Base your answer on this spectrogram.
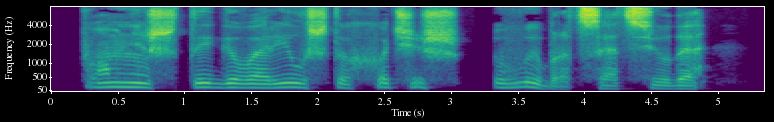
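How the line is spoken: Muttering. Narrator (Russian): пробормотал Ду

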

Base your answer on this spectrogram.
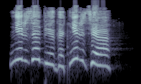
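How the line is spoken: Indignant shouting. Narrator (Russian): Возмущенно кричала Веремила, шуба на голове мешала ей

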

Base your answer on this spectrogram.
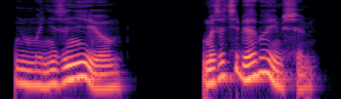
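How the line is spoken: Calm. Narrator (Russian): спокойно сказала ведьма

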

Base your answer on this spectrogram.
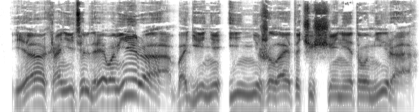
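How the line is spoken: Loud. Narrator (Russian): громко произнес я

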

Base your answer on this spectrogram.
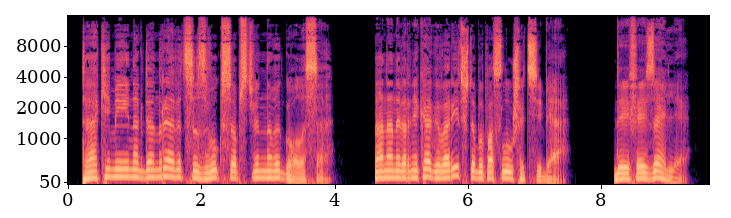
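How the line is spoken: Gloomy. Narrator (Russian): мрачно добавила Мирелли

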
